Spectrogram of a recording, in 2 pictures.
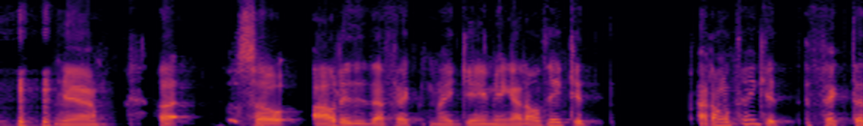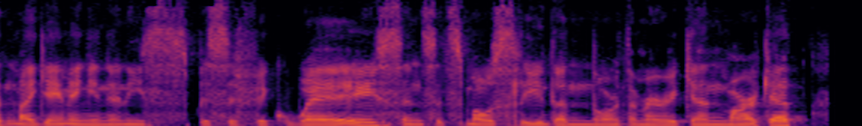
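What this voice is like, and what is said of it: French Canadian accent. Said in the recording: “So a little French guy here. You might have noticed the accent.”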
